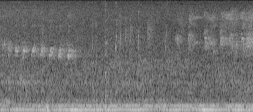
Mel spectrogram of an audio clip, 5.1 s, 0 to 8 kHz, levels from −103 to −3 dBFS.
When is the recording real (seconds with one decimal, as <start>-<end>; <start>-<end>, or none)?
0.0-1.6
